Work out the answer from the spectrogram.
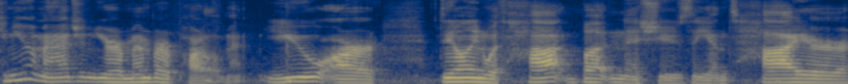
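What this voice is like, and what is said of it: Usual voice. Nothing is said of it.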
